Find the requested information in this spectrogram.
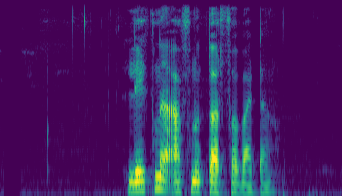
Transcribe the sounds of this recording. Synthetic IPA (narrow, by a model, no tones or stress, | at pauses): lekʰnʌʔa̰pʰnot̪ʌrpʰʌbaʈʌ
